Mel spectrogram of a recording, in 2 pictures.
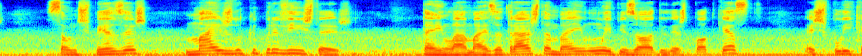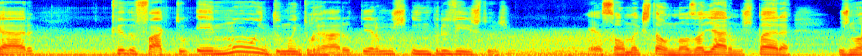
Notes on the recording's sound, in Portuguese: Aproveite a minha boleia. Não ligue aos barulhos da viagem.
